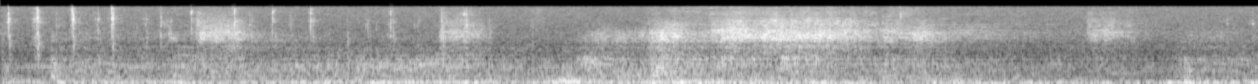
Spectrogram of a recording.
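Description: Magic spells whoosh and crackle during a fight in a video game.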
